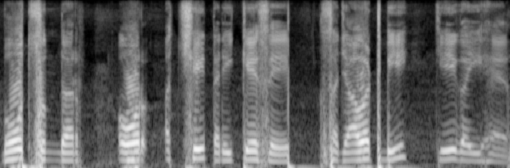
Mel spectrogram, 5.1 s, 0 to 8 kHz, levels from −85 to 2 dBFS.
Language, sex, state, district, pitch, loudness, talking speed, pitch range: Hindi, male, Haryana, Rohtak, 150 Hz, -11 LUFS, 130 wpm, 135-160 Hz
